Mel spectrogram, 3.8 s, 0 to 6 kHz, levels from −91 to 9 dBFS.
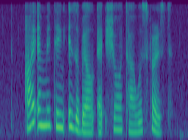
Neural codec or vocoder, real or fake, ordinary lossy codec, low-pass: none; real; none; 5.4 kHz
